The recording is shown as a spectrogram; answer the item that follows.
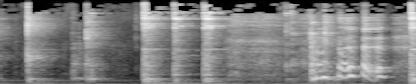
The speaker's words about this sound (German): Wir müssen die Kaffeetassen aneinander knallen.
